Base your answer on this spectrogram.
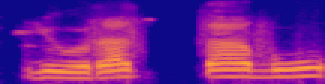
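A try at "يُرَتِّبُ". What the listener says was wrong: Nah, kasroh lagi. Kembali lagi ketemu kasroh ya. Pasti di bawahnya kasroh kan. aja. Kasroh. I.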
